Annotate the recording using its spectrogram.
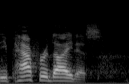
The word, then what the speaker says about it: Epaphroditus: It's pronounced Epaphroditus.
